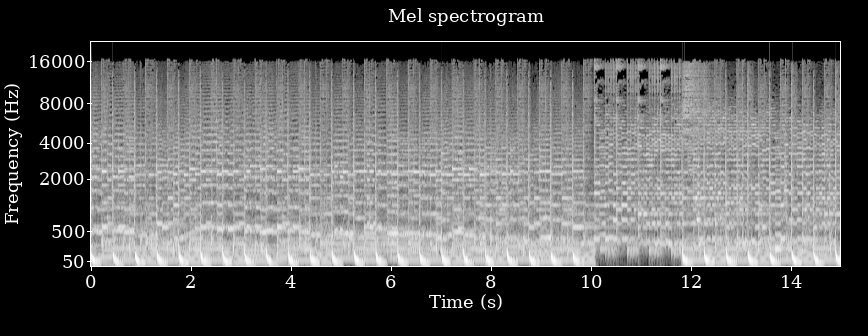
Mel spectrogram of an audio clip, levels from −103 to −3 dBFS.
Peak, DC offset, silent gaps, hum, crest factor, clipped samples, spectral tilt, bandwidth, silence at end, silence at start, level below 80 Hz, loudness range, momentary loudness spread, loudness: 0 dBFS; under 0.1%; none; none; 12 dB; under 0.1%; -4 dB/octave; 17 kHz; 0 s; 0 s; -18 dBFS; 1 LU; 2 LU; -12 LUFS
